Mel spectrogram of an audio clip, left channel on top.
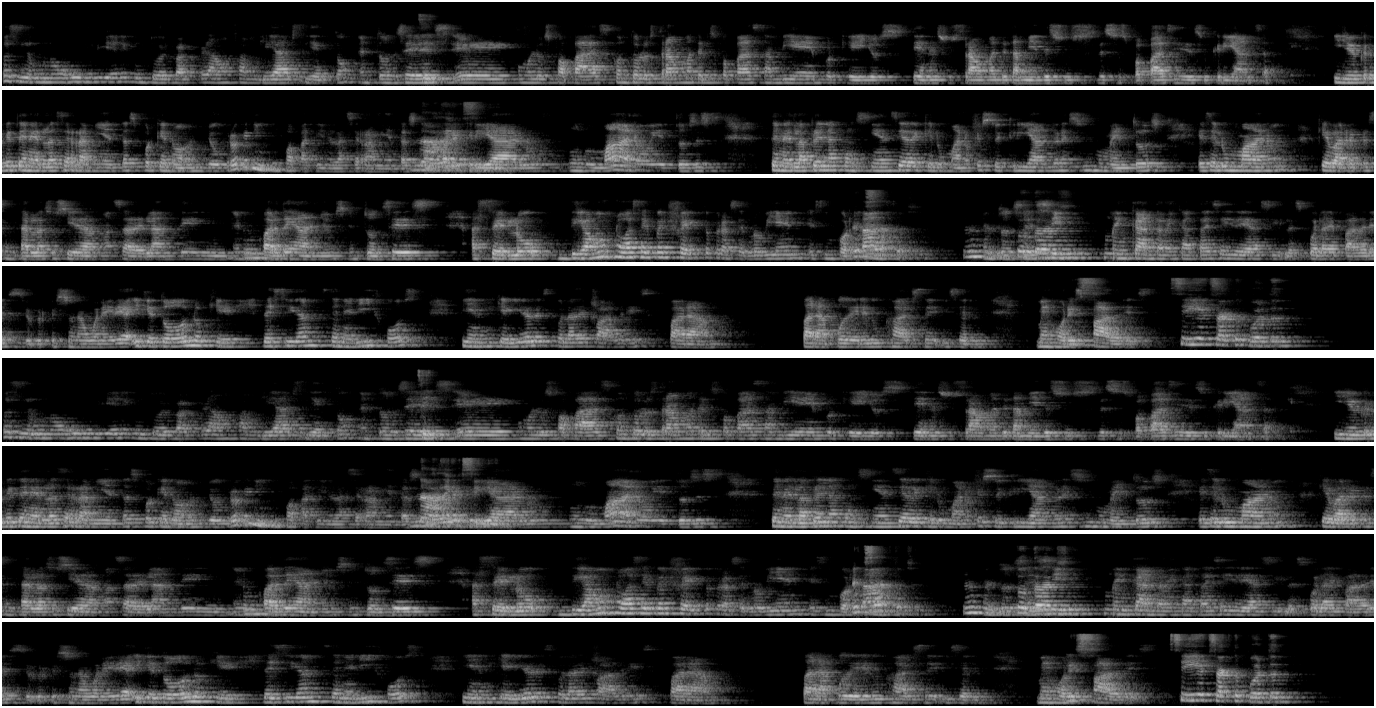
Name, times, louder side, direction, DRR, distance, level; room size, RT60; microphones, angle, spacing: voice 1, 0.0-13.0 13.3-26.6 26.9-36.3 37.3-38.2 38.5-47.5 47.8-48.3 49.2-52.5, left 1 dB, 45° left, 2 dB, 0.3 m, -27 dB
voice 2, 17.8-18.7 29.8-30.2 35.9-36.5 37.0-38.2 51.8-52.0 52.9-54.0, right 2 dB, 80° right, 3 dB, 0.4 m, -25 dB
2.7 x 2.0 x 2.3 m, 0.72 s
head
